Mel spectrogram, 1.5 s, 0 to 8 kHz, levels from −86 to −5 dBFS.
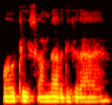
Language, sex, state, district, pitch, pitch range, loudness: Hindi, male, Jharkhand, Jamtara, 120 Hz, 120-125 Hz, -28 LUFS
